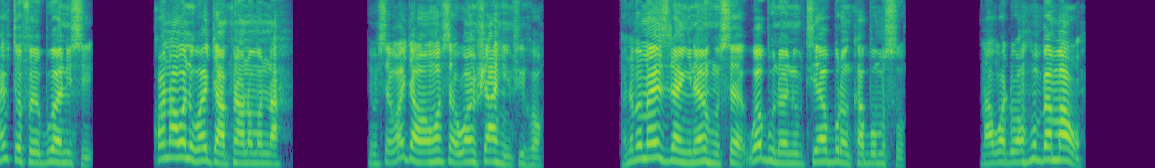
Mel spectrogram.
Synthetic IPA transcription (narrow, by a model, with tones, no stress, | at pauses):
ɛ˦ɕɪ˦tʰo˨fæ˨bu˦a˨nũ˦sɪ˨ | kʰɔ˦nːã˦wɔ˦nɪ̃˨wɔ˨ɛ˦d͡ʑã˨m̩˨pʰɪ˦nã˦nʊ̃˦m̃˦nã˦ | di˨ĩ˨sɛ˦˨wɔ˦ɛ˦d͡ʑã˨wɔ̃˨nhʊ̃˦s̬ɛ˦wɔ̃˦ɲ̩˦ɕᶣɪ˦a˦ɦɪ̃˨m˨fi˦ɦɔ˦ | ɛ˨nʊ̃˦bɛ˦mã˦i˦s̬ɾa˨lɲĩ˨nã˦ɦũ˨sɛ˦wɔ˦æ˦bu˨nũ˨nũ˨m˨tʰɪ˦a˦bʊ˦ɾʊ˨ŋ̩˨kʰa˦bʊ̃˦m˦sʊ˨ | nã˨wɔ˨dɪ˨wɔ̃˨nɦʊ̃˦bɛ˦mã˦wɔ˨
